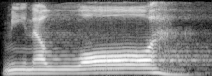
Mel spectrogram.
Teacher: لاحظتم التفخيم في الألف؟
